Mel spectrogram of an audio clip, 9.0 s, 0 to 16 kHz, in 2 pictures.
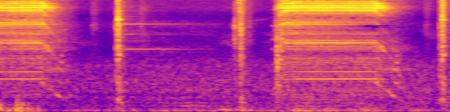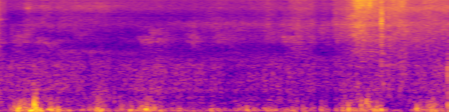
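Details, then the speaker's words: VW Golf Plus 1.9 TDI 90 bhp manual, new in-tank lift pump connected but not yet submerged: with the ignition on, a short high electric whir that stops after a moment, then handling clunks. The pump primes correctly; normal fuel pump priming. "uh so it's plugged in at the top so when I turn the ignition on we should hear that uh like here the motor come on yeah so I'll switch the ignition on now"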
